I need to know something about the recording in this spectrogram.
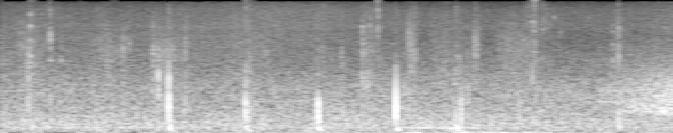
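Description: Footsteps tap on a hard path.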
